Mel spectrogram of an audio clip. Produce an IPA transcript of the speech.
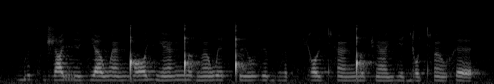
b ʉ t͡s d͡ʒ ɑ rʲ ɵ zʲ ɑ w æ̃ ŋ͡ǃ ɔ zʲ æ̃ ŋ͡ǃ ɵ ɡ œ̃ w e ǃ y u̯ z y bʱ œ t͡s ç ɔ y̯ cʰ æ̃ ŋ͡ǃ ɵ t͡ʃ æ̃ zʲ æ ɟ ɔ cʰ œ̃ u̯ x ɛ

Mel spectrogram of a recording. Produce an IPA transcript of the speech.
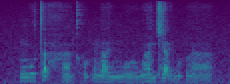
ŋ o˦ t ä̰˦˨ h ã˨ kʰ ʊ˦ ʔ ŋ a˨ ɪ̯ ŋ o˨ ʊ̯ w ã˦ d͡ʑ a̰˦˨ ɪ̯ w ʊ˦ ʔ l ã˨

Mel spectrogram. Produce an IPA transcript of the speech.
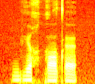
bʱ y χ k ɔ tʼ œ

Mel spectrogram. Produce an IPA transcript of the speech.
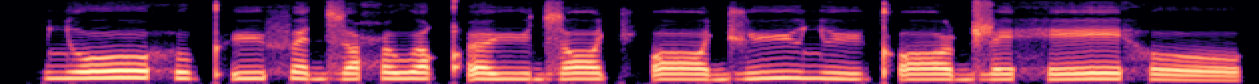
ʎ oː h u kʼ y f ɛ d͡z o ħ uː qʼ yː d͡z ɔː t͡ʃʼ ɔː d͡ʒ yː ʎ yː kʼ ɔː ɖ͡ʐ e h eː h oː

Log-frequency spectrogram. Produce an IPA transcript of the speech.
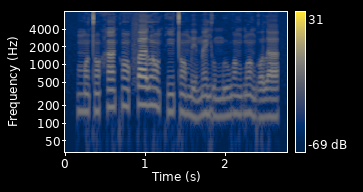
m ɔ̃˨ t ɔ̃˨ h ã˧ k ɔ̃˧ f a˦ l ɔ̃˦˨ k ĩ˨˦ t ɔ̃˧ m e˨ m ɛ̃˧ j u˨ m u˨˦ w ɔ̃˦ ɡ͡b ɔ̃˦˨ ɡ ɔ˨˦ l a˦

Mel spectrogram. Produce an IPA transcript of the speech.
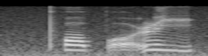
pʰ ɔ p ɔ̰ ɭ i

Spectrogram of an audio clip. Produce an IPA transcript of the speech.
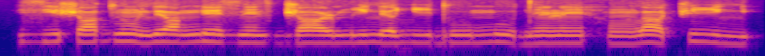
zʲ e˨˥ ʃ ɒ˨˥ d͡z õ˥˩ lʲ ɒ˥˧ ŋ e˥˧ z ẽ˧ z d͡ʒ ɒː˧ ɭ m i˨˥ lʲ ɒ˨˥ ʎ i˧ d uː˧ m u˥˩ d ẽ˧ ɭ ẽ˧ h õ˧ l ɒ˥˩ t͡ʃ i˥˩ lʲ

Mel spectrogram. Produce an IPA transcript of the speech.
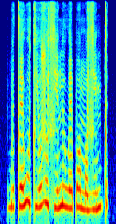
b ɘ t̪ ɛ w o tʲ o z o sʲ ɛ n ɯ w ɛ p ɔ m ɔ zʲ ɘ nʲ ɘ t

